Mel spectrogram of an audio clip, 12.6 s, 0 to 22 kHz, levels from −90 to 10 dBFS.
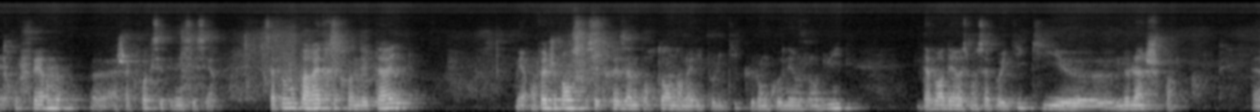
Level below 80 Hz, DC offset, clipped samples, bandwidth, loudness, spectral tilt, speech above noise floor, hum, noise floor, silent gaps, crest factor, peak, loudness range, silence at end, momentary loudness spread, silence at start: -72 dBFS; under 0.1%; under 0.1%; over 20 kHz; -26 LUFS; -6 dB/octave; 28 dB; none; -54 dBFS; none; 22 dB; -4 dBFS; 5 LU; 0 s; 16 LU; 0 s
